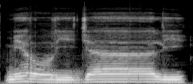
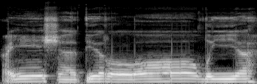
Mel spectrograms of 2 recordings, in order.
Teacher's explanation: apabila nun mati atau tanwin bertemu dengan huruf ro maka dibaca melebur ke huruf ro-nya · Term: idgham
